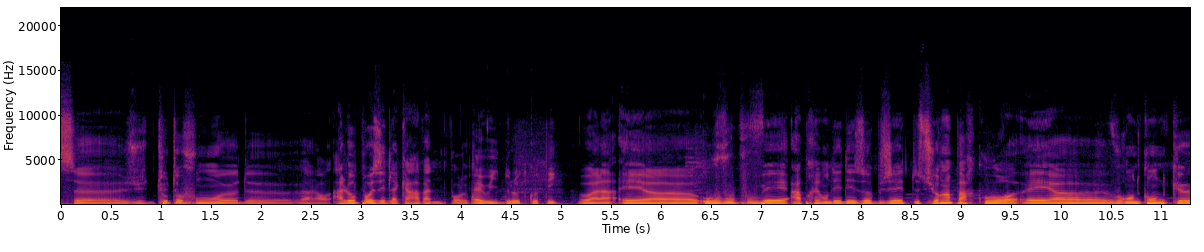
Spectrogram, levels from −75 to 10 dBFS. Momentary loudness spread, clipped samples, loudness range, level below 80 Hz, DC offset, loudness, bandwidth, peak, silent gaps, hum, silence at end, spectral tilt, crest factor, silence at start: 9 LU; under 0.1%; 5 LU; -44 dBFS; 0.4%; -17 LUFS; 11 kHz; -2 dBFS; none; none; 0 s; -7 dB/octave; 14 dB; 0 s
